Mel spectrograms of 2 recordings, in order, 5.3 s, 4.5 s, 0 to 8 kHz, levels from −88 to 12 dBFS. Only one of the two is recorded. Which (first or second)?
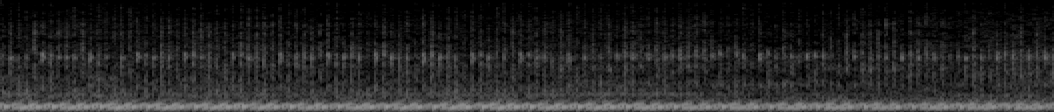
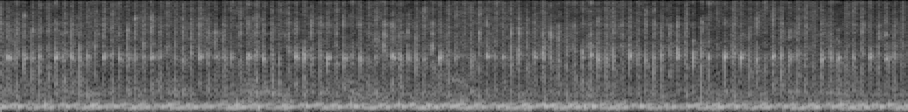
first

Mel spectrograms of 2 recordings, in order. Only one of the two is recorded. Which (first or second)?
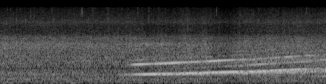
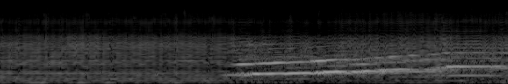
first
